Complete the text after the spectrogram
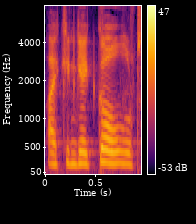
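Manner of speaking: ordinary delivery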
